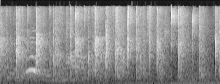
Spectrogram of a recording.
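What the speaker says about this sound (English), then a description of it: "give Brother Lewis another round of applause, please" Audience at a poetry night claps in a short burst for a poet, a run of near, moderately loud claps in an uneven rhythm, with scattered voices underneath.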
